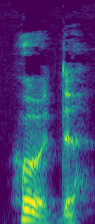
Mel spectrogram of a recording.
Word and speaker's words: hood: مورد بعد hood hood. دقت کنید هود یا هود تلفظ نکنید، یه صدایی هست بین او و او.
